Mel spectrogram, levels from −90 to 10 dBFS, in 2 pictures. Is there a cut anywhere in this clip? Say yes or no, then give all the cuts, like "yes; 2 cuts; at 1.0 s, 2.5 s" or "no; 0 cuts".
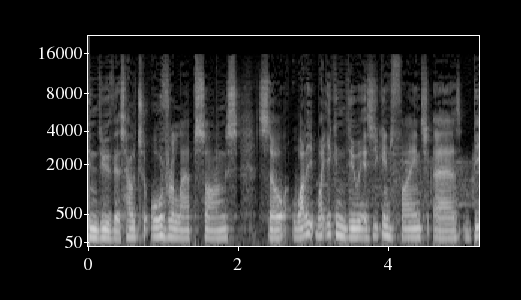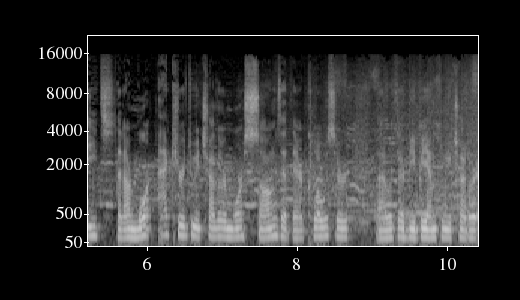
no; 0 cuts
